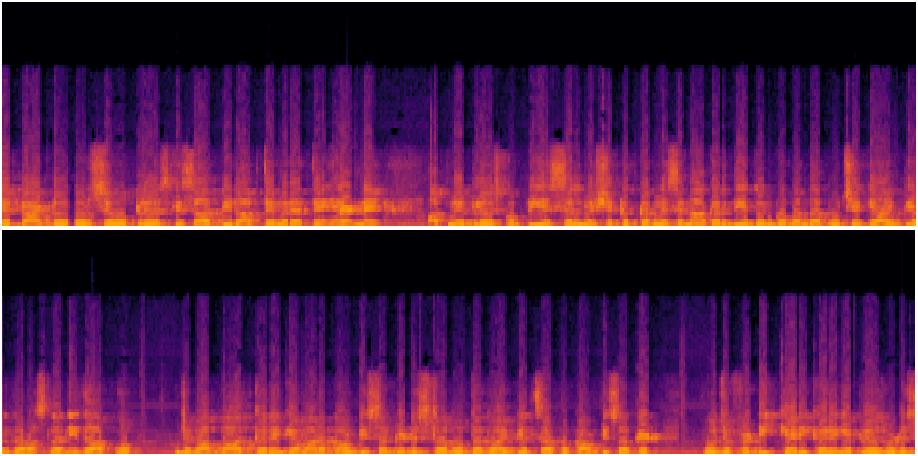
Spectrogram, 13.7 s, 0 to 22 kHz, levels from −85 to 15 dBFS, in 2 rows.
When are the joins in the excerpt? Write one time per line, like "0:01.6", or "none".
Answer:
0:02.5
